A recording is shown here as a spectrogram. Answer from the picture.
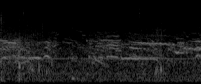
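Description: Faint calls of seagulls, a harbour sound effect, drawn-out gliding cries over a low background hush.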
